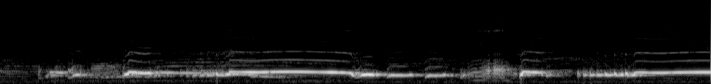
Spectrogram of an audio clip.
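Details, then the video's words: Night-time dove song: a run of drawn-out, level hooting coos, some swelling and dipping, with brief rough breaks between phrases, continuing steadily throughout. "suara burung puter malam hari//midnight show singing bird dove"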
